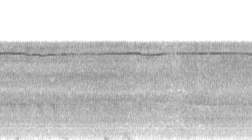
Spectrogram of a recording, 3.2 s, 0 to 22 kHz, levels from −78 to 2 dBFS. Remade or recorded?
recorded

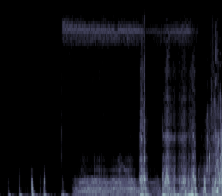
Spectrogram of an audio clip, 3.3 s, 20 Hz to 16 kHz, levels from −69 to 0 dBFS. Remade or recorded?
recorded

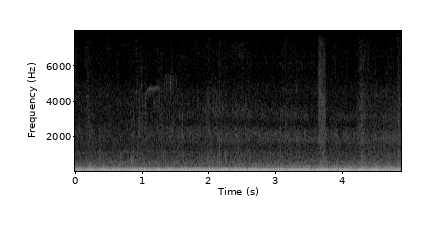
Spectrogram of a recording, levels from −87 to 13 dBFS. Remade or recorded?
recorded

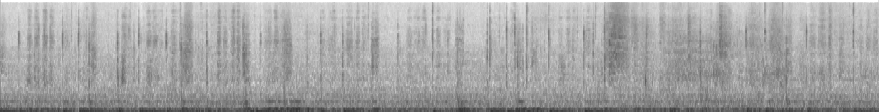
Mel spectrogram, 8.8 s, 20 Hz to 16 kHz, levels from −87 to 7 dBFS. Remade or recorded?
recorded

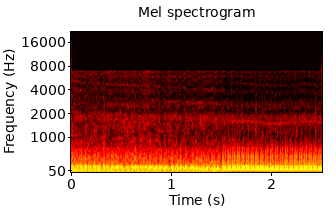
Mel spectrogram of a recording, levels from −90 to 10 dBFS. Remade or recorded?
recorded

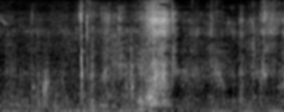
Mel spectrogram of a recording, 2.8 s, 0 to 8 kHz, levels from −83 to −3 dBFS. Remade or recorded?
recorded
